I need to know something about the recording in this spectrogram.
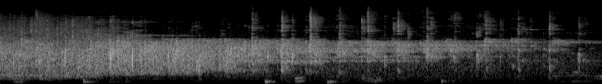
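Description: Audience applauding after a talk, dense at first and thinning out and fading over the last couple of seconds.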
